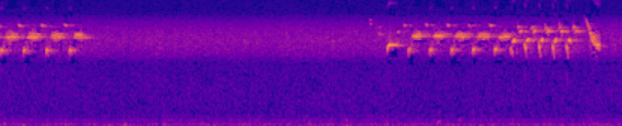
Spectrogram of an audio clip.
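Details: Sebtaoui-style song of a European goldfinch from an old tape: a brief twittering burst, nearly three seconds of quiet hiss, then a lively run of varied chirps and trills ending on a rising note.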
